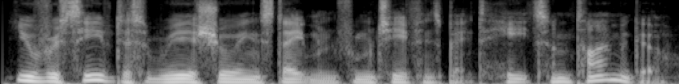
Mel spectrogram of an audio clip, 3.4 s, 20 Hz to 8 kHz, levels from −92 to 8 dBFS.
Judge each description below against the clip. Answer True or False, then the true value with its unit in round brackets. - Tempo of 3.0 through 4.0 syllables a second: False (6.7 syllables/s)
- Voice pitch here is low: True (115 Hz)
